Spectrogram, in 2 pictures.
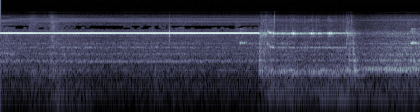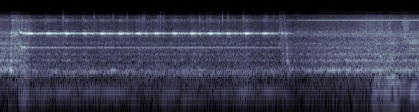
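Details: Servo motor buzzing: a high, thin buzzing whine with a pulsing edge comes and goes as the servo moves; cause not stated.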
